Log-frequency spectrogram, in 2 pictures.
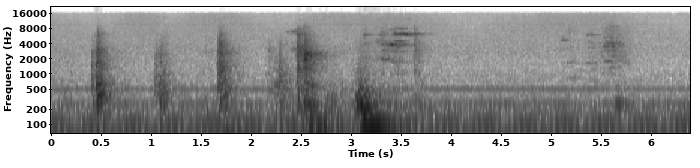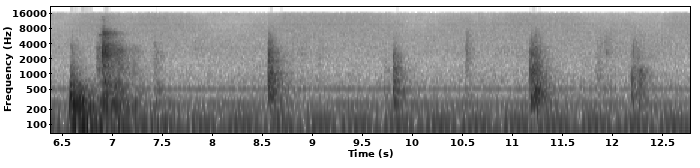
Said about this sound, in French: Et voit dans le hall d'entrée Frédéric qui ouvre la porte de la penderie et fait les poches des vestes à Nicolas.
